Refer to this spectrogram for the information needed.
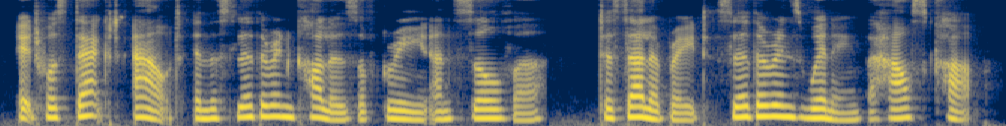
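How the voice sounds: Natural reading voice, pitch shifting in an ordinary way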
